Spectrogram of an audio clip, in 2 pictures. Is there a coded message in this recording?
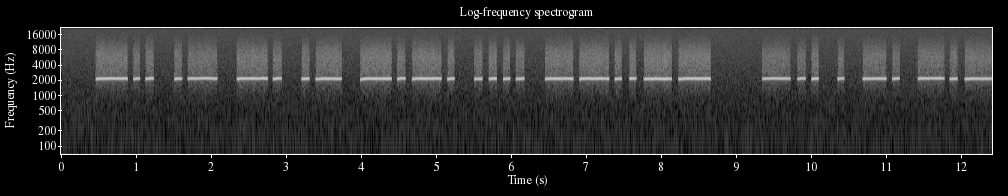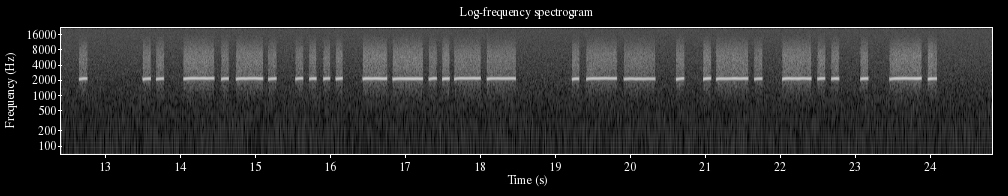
Yes: Morse code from 0.4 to 24.2 s, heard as a whistle, hand-sent with a straight key, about 13 wpm. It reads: DANACH, DENKE ICH, WERDEN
